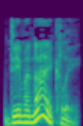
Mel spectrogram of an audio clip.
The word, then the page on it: demoniacally: British English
